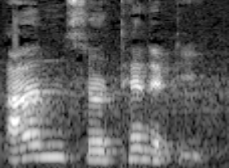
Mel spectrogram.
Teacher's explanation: the stress would be on the second syllable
